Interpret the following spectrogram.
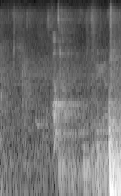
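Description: Faint voices off the microphone in a large hall: a short quiet utterance about a second in and another near the end, with room tone between.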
